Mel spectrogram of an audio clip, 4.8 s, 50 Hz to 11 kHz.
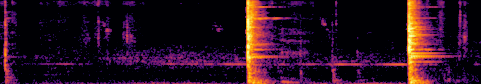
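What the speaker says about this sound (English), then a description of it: "I don't want to hit right on the metal, so I got a wooden block here. I'm just going to try hitting on the block." A hammer strikes a wooden block held against the front wheel bearing of a 2004 Mini Cooper, two sharp metallic clangs a couple of seconds apart with ringing decay, plus a fainter knock at the start.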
